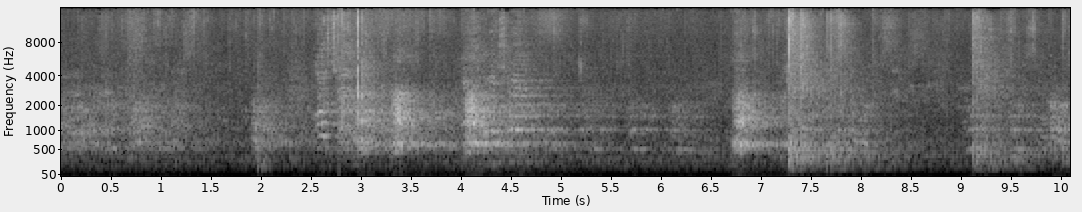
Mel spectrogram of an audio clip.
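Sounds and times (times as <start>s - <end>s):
dog barking: 0.0s - 1.2s, 3.2s - 7.2s, 9.0s - 10.0s
drawn-out pitched dog sounds: 3.2s - 7.2s.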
